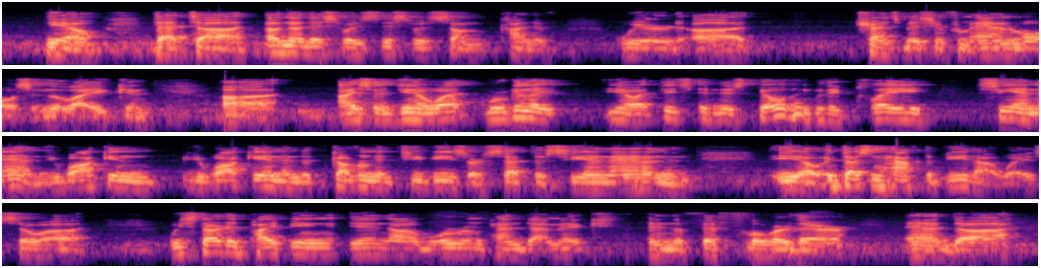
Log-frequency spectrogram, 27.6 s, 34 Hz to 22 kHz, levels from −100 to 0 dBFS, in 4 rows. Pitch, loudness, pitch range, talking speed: 120 Hz, -21 LUFS, 105-130 Hz, 180 wpm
